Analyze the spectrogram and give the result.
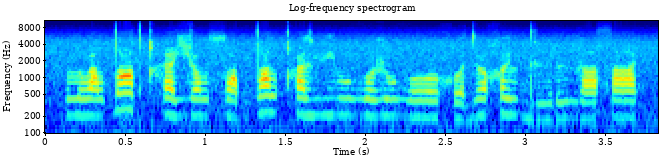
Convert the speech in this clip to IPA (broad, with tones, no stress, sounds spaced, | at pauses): l oː˩ l dˤ ɐː˥ d qʰ i˩ ʑ ʉ˩ l sˤ ʉ˩ b dˤ o˥ l qʰ ɵ˧ l vʲ uː˧ v o˧ ʐ u˧ v oː˧ χʷ ɐ˩ d ɵ˥ χ ɨ˥ l d ɨː˩ ɾ ʉ˧ v e˧ sˤ e˥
